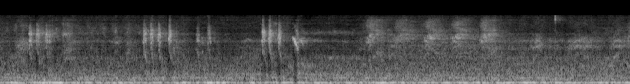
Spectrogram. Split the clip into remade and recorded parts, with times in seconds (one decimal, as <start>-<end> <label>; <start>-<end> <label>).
0.0-4.1 remade; 4.1-4.8 recorded; 4.8-6.3 remade

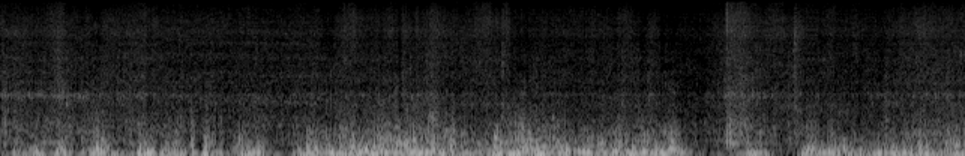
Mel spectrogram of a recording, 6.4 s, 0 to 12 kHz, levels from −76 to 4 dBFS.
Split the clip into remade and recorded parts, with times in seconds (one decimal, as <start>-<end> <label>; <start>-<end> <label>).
0.0-1.1 remade; 1.1-2.1 recorded; 2.1-6.4 remade

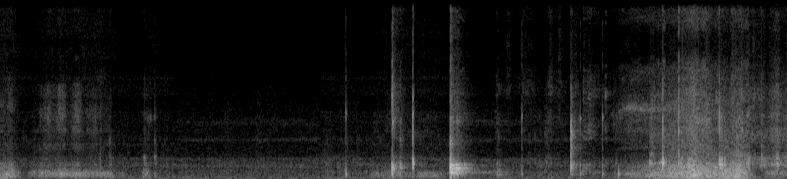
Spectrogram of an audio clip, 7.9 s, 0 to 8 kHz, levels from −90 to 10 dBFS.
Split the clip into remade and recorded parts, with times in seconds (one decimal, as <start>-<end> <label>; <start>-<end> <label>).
0.0-1.8 remade; 1.8-3.2 recorded; 3.2-4.6 remade; 4.6-7.9 recorded

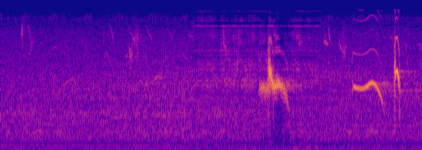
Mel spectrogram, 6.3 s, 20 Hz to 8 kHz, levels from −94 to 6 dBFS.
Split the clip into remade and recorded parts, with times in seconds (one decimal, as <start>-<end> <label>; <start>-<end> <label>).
0.0-2.9 recorded; 2.9-4.8 remade; 4.8-6.3 recorded

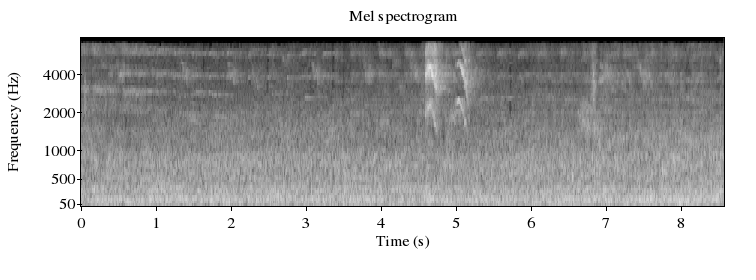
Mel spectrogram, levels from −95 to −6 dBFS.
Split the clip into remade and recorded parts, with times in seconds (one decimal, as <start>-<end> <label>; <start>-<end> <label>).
0.0-0.9 remade; 0.9-3.4 recorded; 3.4-5.0 remade; 5.0-5.9 recorded; 5.9-8.6 remade

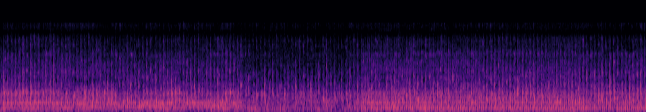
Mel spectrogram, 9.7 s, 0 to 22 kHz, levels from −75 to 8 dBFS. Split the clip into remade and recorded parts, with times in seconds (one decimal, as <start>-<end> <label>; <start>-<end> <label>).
0.0-7.8 remade; 7.8-8.6 recorded; 8.6-9.7 remade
